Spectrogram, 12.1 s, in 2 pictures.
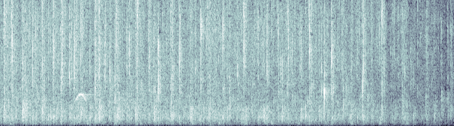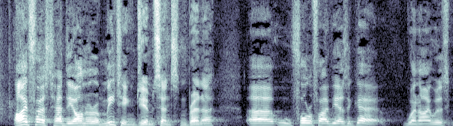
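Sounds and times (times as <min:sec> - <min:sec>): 
audience applause: 0:00.0 - 0:06.2
speech: 0:06.2 - 0:12.0.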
